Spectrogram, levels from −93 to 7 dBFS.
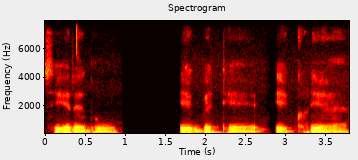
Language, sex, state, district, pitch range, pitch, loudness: Rajasthani, male, Rajasthan, Churu, 100-110 Hz, 105 Hz, -20 LUFS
